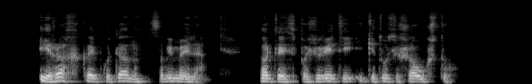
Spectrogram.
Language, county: Lithuanian, Klaipėda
